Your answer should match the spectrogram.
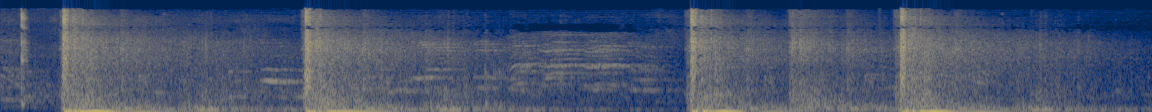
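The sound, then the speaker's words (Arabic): Five sharp, loud blasts from a packed firecracker 'cannon', held by a rope and slammed against a wall at the Ramadan iftar signal, burst out at irregular intervals, each cracking hard and trailing off in a ringing, echoey decay. “مدفع تحشي وتكبس وتكبس وتحشي لحد ما تيجي ساعة الصفر اللي انت مستنيها انت وتلاتين من صحاب الحتة ومع أول صوت طالع من الراديو بيقول مدفع الإفطار وكأنك أخدت أمر عسكري من هتلر ببدء الحرب العالمية الثالثة تمسك ذلك الشيء اللعين بالحبل وتخبطه في أقرب حيطة ليك”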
